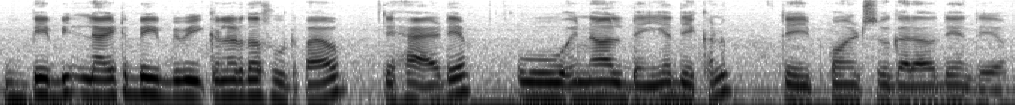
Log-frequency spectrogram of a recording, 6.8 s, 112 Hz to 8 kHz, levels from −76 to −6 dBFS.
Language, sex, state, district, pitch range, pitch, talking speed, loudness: Punjabi, male, Punjab, Kapurthala, 125-155 Hz, 135 Hz, 205 wpm, -15 LUFS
